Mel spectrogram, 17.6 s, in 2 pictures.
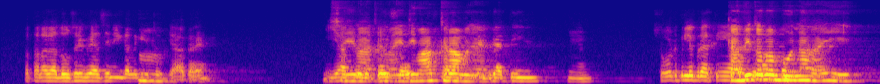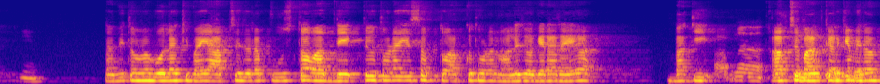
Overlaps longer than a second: present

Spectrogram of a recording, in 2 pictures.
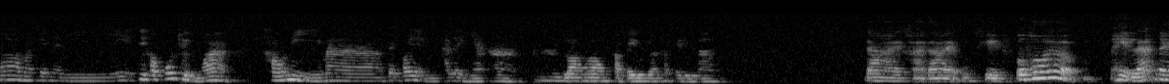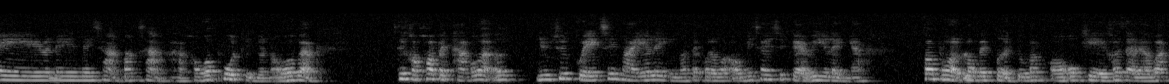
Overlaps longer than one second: none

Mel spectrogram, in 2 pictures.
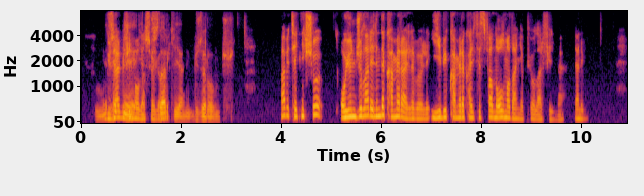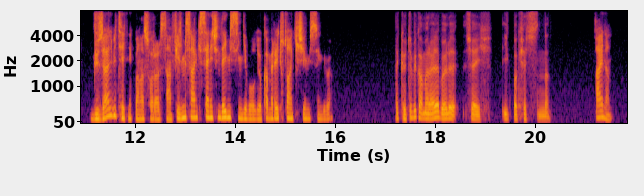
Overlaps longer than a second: present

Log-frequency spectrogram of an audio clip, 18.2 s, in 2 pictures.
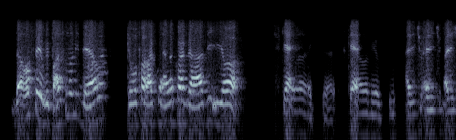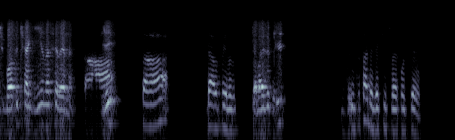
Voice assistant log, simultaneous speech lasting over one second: none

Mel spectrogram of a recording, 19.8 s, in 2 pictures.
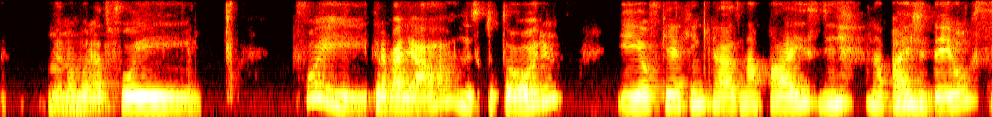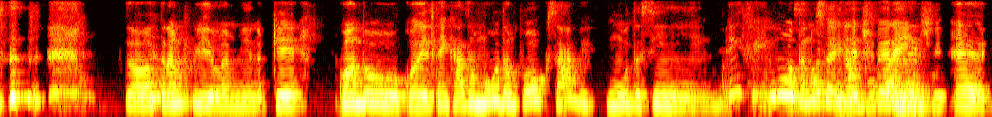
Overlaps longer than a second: present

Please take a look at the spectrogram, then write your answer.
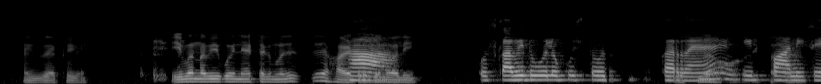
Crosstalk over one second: present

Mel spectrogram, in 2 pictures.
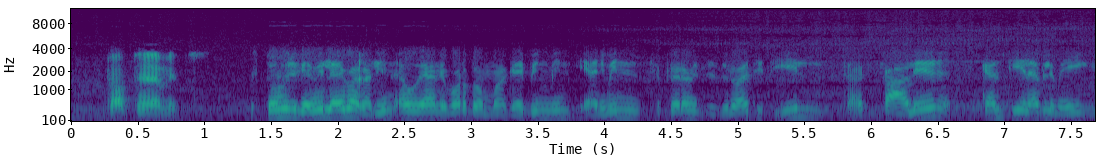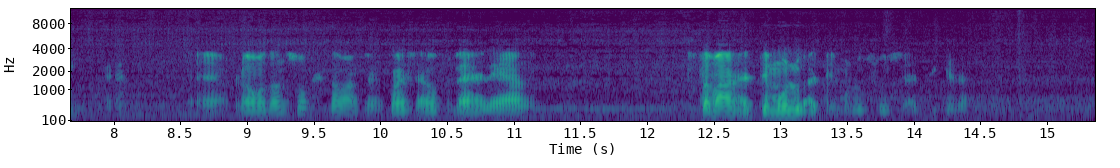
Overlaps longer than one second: none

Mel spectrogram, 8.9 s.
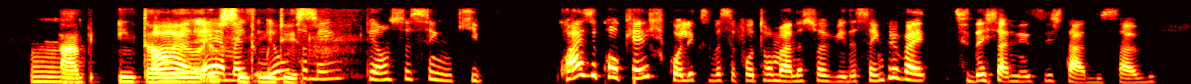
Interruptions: present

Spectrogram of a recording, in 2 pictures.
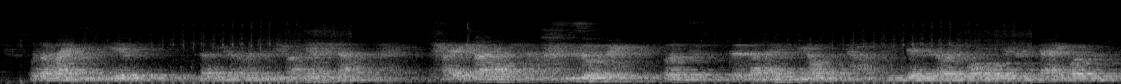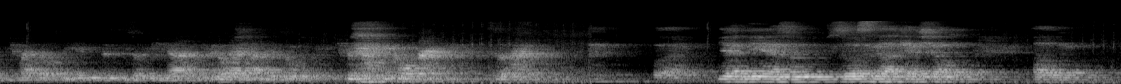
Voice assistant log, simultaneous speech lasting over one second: none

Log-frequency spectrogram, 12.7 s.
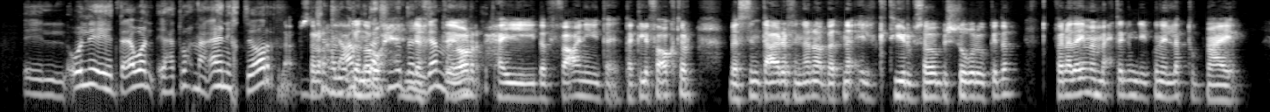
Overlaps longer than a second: present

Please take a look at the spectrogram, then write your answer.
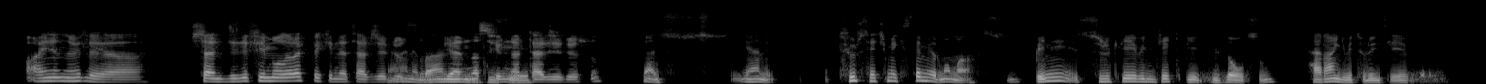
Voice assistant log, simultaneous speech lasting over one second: present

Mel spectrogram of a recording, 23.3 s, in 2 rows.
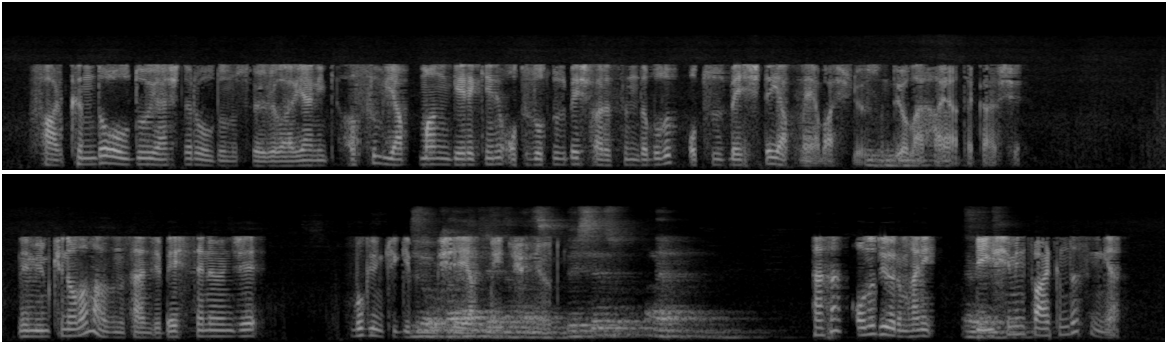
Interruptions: present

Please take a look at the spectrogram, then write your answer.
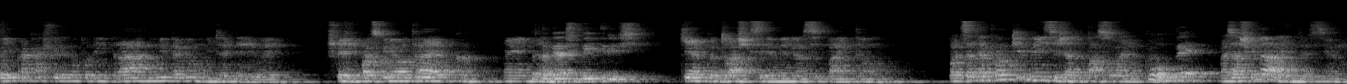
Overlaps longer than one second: none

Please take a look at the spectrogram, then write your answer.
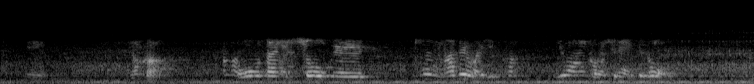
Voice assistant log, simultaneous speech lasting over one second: present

